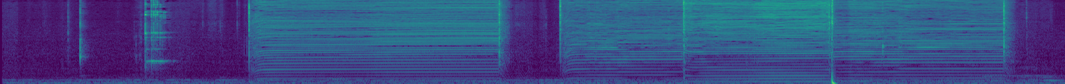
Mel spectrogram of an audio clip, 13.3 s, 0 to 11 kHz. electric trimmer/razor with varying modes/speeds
3.1 6.4, 7.0 12.7

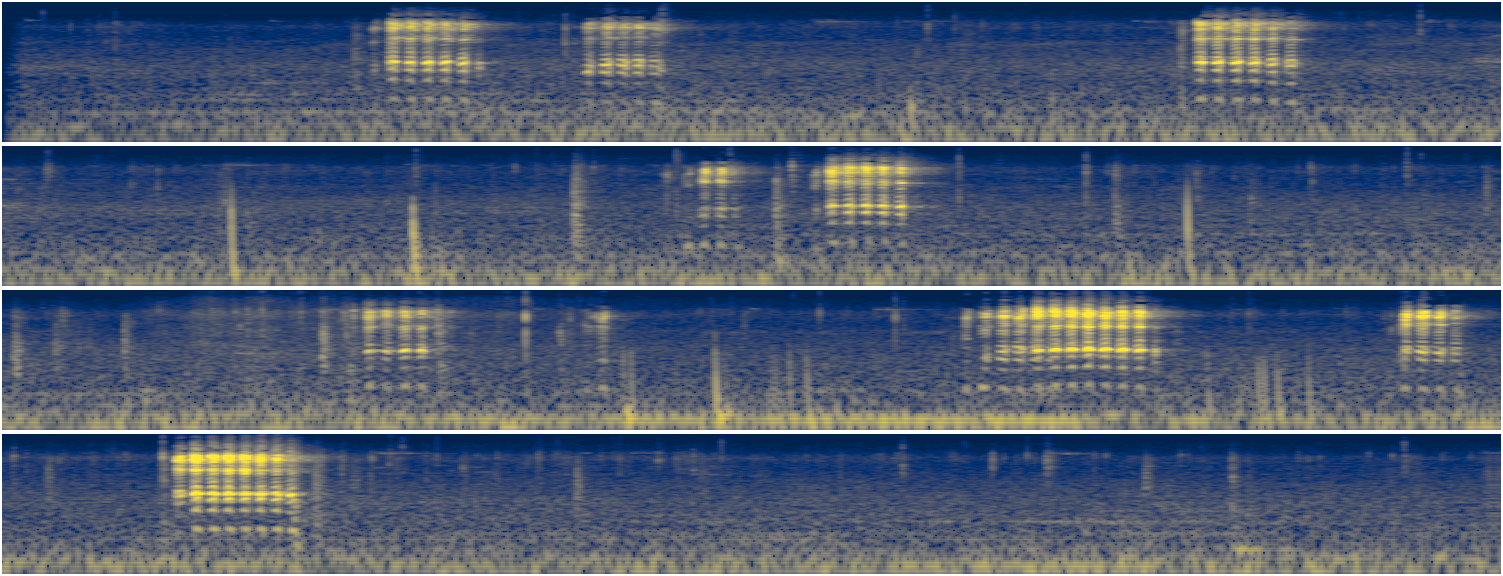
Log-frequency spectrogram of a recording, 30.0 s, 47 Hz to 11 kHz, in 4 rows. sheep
5.9 6.6, 10.8 12.2, 19.8 21.0, 22.0 22.5, 23.3 24.4

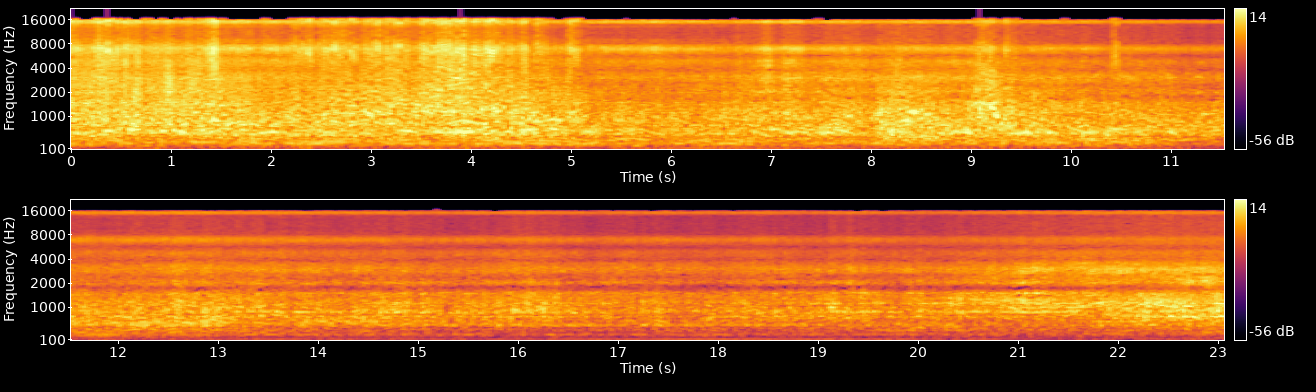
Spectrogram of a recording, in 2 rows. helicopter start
0.0 5.8, 7.6 11.5

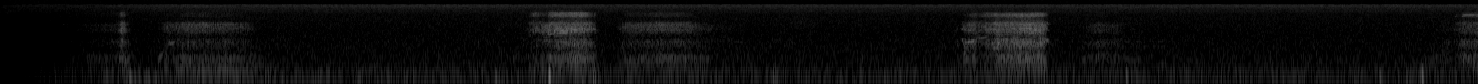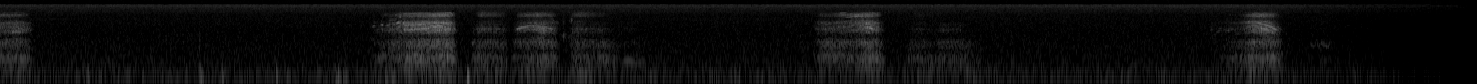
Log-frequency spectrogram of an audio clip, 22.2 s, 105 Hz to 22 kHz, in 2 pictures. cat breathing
0.6 2.0, 4.0 5.4, 10.6 11.4, 13.8 15.9, 17.2 18.5, 20.2 20.8

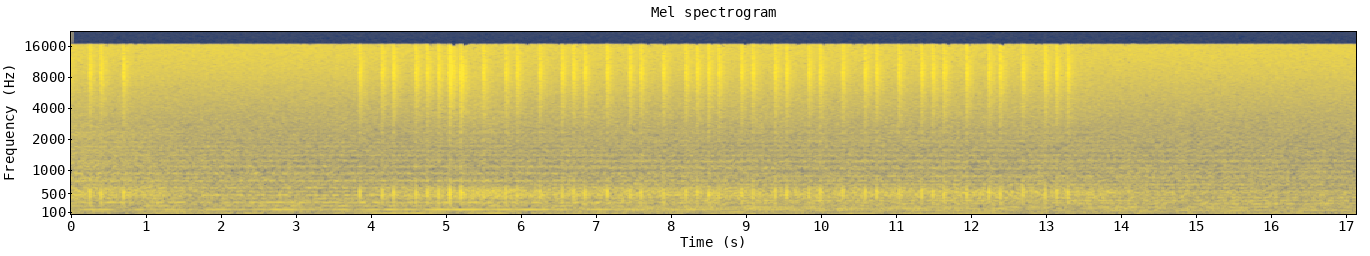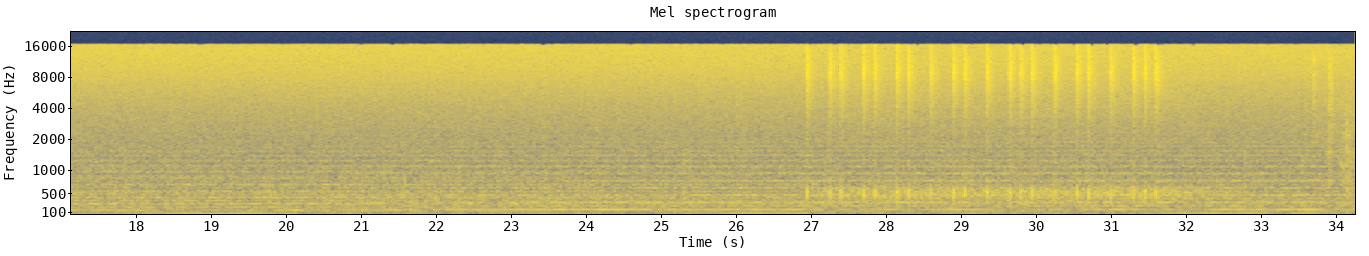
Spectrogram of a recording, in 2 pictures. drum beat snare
0.0 1.1, 3.8 13.6, 27.0 31.8

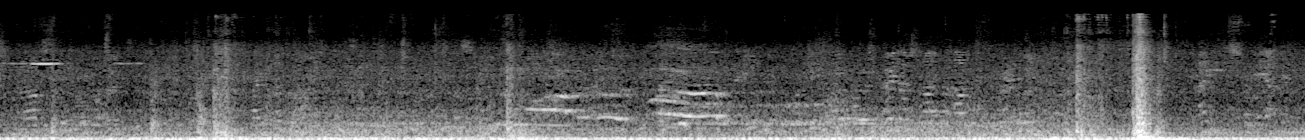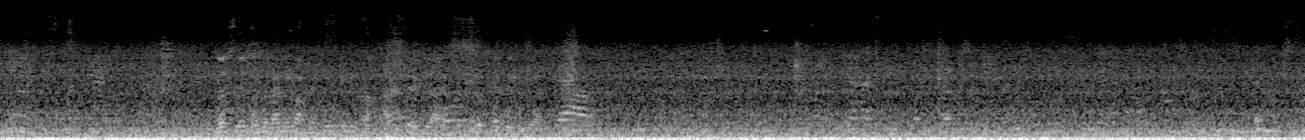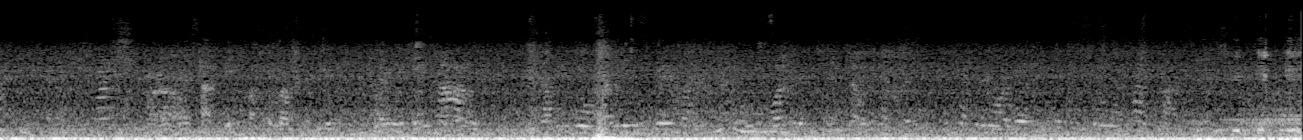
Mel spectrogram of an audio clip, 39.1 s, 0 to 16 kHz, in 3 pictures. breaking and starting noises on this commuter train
0.0 15.7, 17.9 33.3

